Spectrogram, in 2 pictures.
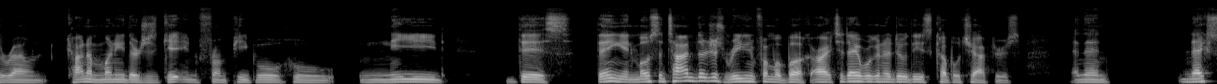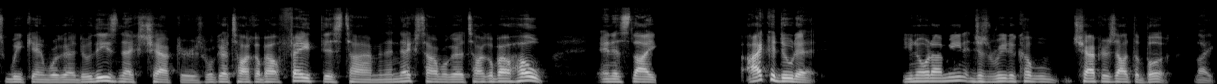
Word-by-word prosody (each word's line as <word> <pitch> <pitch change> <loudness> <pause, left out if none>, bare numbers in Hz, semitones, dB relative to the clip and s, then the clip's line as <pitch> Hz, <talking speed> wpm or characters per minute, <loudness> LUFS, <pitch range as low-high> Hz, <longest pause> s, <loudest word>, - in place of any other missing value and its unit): around 100 -2 -4 0.2
kinda 120 +2 0
money 110 +1 -2
they're 110 0 0
just 95 -1 -10
getting 110 -3 -3
from 100 0 -7
people 105 -2 -5
who 100 -3 -7 0.2
need 110 +1 -2 0.6
this 105 0 0 0.3
thing, 135 +1 +3
and 115 -2 -1
most 135 +3 +1
of 140 - -1
the - - -2
time, 155 +1 +4
they're 170 0 0
just 160 -5 -1
reading 135 +3 0
from 125 -1 -3
a 110 - +1
book. 115 +4 +1
"Alright, 115 0 +2
today, 140 +3 +3
we're 135 -1 0
gonna 125 -1 0
do 125 0 +1
these 115 -1 -3
couple 105 -2 -3
chapters, 95 -2 -5 0.5
and 105 - -8
then 105 -2 -3 0.7
next 130 +4 0
weekend, 120 -1 -3
we're 110 0 -1
gonna 110 -1 -2
do 120 +3 -2
these 160 -1 +5
next 120 -5 -2
chapters. 100 -3 -1
We're 115 +1 -5
gonna 125 0 +1
talk 120 0 +1
about 125 -1 +1
faith 155 +1 +3
this 125 -4 -1
time, 110 -4 -2
and 110 - -6
then 115 - -5
next 145 +1 0
time, 125 -2 0
we're 120 - -4
gonna 120 0 +2
talk 125 +2 -2
about 135 -1 +4
hope." 170 -2 +6 0.5
And 130 0 -1
it's 125 +2 +2
like, 120 -4 +5 0.9
I - - +8
could - - +3
do 150 -1 +6
that, 110 -5 +2 0.9
you 130 - -3
know 145 0 +2
what 150 - +4
I 145 - +3
mean, 175 +4 0
and 145 -5 -6
just 135 -2 -1
read 145 +3 0
a 140 - -1
couple 130 -5 -4 0.2
chapters 135 -3 +2
out 125 -1 +3
the 115 - -3
book, 95 - -2 0.2
like - - -10
120 Hz, 195 wpm, -24 LUFS, 110-135 Hz, 0.9 s, I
